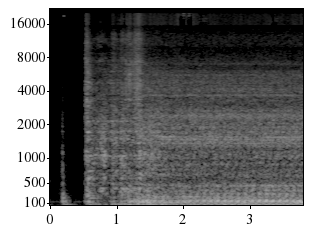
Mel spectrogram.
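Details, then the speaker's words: 2009 Audi A4 six-speed manual, restarted after the plugs were pulled: lumpy idle with an uneven stumble every few beats. The misfire moved to cylinder 1, and a completely faulty spark plug is suspected. "oh look cylinder number one's misfiring now so I'm suspecting that we have a completely faulty spark plug"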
